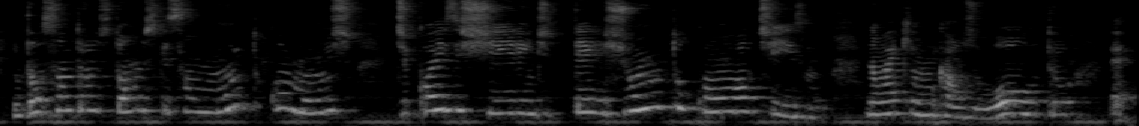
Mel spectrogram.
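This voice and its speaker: Brazilian mother-host, fairly high pitch, didactic explainer who repeats key points, light background hiss. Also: a bit bright. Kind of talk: educational explainer to parents.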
